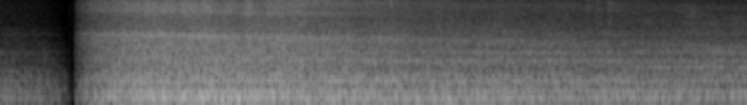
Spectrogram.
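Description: ÖBB electric locomotive-hauled train running through a station: a steady rush of wheel and running noise that sets in suddenly about a second in and slowly fades, with a faint high squeal coming in near the end.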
